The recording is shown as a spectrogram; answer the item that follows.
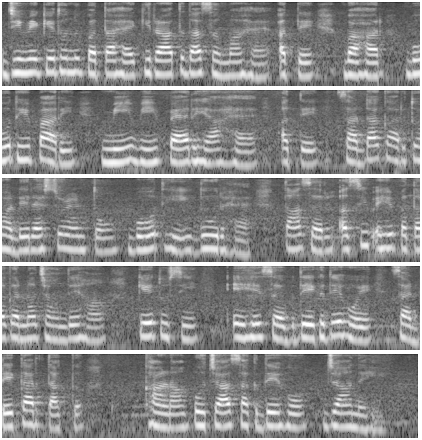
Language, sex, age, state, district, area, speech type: Punjabi, female, 18-30, Punjab, Mohali, rural, spontaneous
